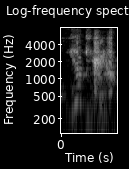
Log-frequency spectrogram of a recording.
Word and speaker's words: eukaryote: rhymes with no, and u in eukaryote rhymes with do.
